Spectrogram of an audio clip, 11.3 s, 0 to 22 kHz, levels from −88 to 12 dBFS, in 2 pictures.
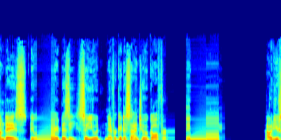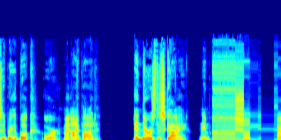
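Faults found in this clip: Robotic sound from repeated short buffers, 0.69–1.1 s (before "busy so you would"), 3.29–5.07 s (after "get assigned to a"), 9.86–11.25 s (after "was this guy named"). Rigid 100 Hz buzz, likely a starved jitter buffer looping roughly 10 ms chunks, with essentially all real audio skipped.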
